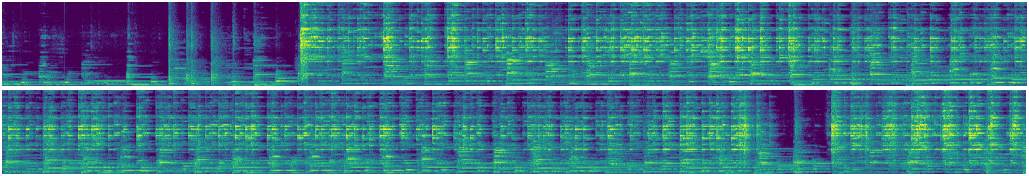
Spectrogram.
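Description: Javanese gamelan playing: struck bronze metallophones and kendang drum in a busy pattern. From about four seconds in, a dense metallic rattling joins, the dalang's kecrek plates beaten rapidly; it breaks off briefly near the end and then resumes.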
